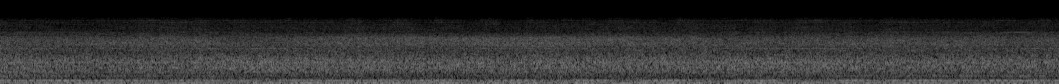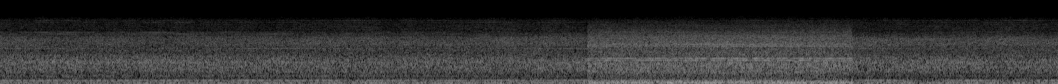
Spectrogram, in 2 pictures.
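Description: An airliner taxiing in an ATC simulator game gives a steady, droning engine whine, constant and moderately loud throughout, with a brief rise in broadband noise near the end.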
